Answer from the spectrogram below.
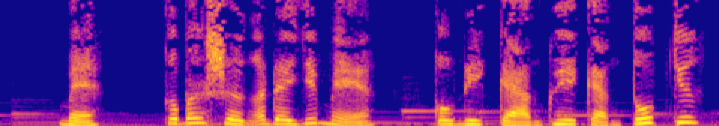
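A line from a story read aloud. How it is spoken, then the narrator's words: Playful, innocent, smiling. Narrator (Vietnamese): nàng hồn nhiên, miệng mỉm cười, tinh nghịch với mẹ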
